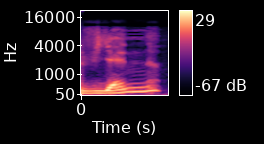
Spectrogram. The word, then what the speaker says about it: viennent: Ils viennent, elles viennent. Ils viennent, elles viennent. Alright? E-N-T, you don't pronounce them.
